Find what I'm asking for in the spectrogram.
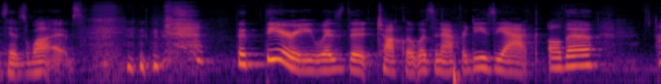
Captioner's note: laugh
